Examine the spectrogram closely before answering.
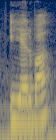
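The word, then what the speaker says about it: hierba: you can't hear it we also have the word erba which is the word for grass or herb yerba also with the silent h in the in the beginning equally as i've said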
